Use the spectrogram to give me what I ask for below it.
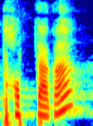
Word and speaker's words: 덥다: 접다보다는 덥다가 조금 더 발음할 때 발음의 길이가 길어져요. 덥다가 장음이에요.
